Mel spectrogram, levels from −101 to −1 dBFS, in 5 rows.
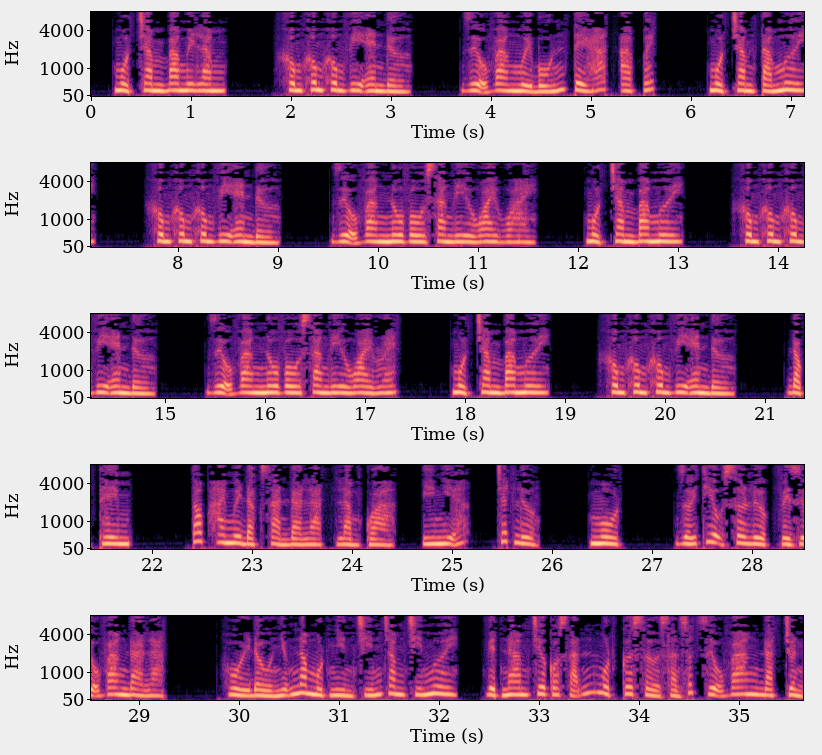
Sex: female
